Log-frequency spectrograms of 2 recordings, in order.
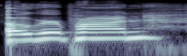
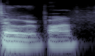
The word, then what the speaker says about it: Ogerpon: So is it the Ogre Pond? It's Ogerpon.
